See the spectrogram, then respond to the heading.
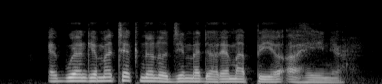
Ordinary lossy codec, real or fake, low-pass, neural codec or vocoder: none; fake; none; codec, 16 kHz, 1.1 kbps, Voila-Tokenizer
